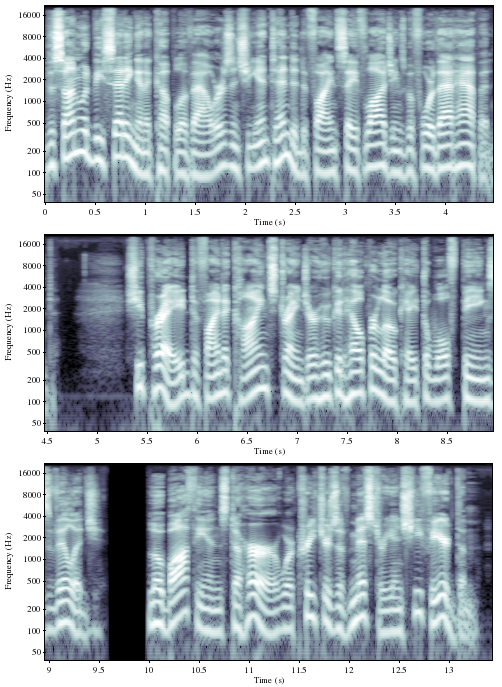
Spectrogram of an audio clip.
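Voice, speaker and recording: A man's voice: fairly low pitch, lively intonation, normal speed, no echo, clean studio sound. A man narrating a scripted fantasy story as an audiobook narrator. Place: close, dry recording space.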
